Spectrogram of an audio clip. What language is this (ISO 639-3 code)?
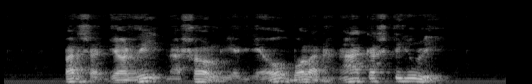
cat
